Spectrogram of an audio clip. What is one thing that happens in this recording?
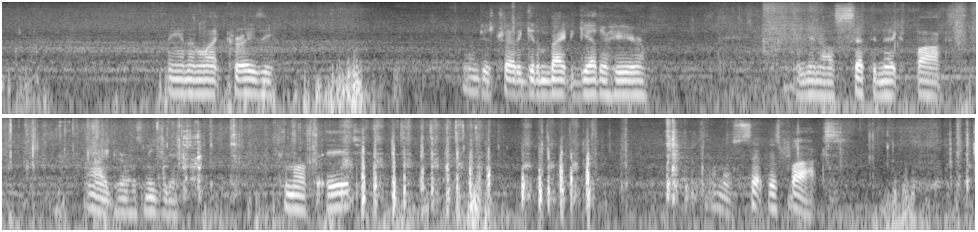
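A metal tool scrapes and knocks against wood.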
